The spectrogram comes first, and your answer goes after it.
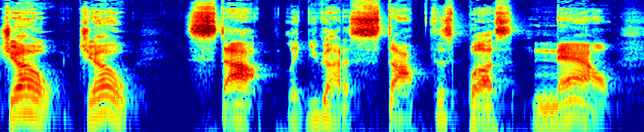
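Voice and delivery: slow, drawn-out scream. Retelling yelling up to his partner who was driving the bus: retelling a scream. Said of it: "I'm screaming".

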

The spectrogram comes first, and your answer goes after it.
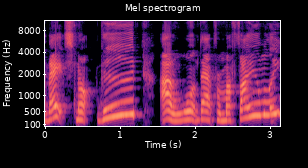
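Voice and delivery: put-on old-timer voice, disapproving. Imitating the older governor's attitude toward marijuana: imitating an old man. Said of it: "Sorry, I'm talking like that".

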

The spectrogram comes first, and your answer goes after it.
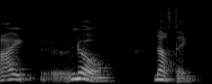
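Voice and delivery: ordinary delivery

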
